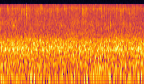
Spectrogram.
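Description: Faint, steady hiss of outdoor background ambience, even and without distinct events, of the kind a tagger hears as light rain.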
